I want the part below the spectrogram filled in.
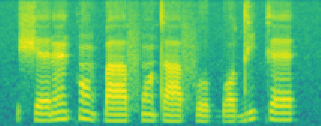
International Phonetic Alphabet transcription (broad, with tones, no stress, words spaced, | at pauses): ʃɛ˧ɾɛ̃˦kɔ̃˦˨ k͡pa˨ fɔ̃˨ta˨ fo˨ɡ͡bɔ˨ di˨˦kɛ˧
